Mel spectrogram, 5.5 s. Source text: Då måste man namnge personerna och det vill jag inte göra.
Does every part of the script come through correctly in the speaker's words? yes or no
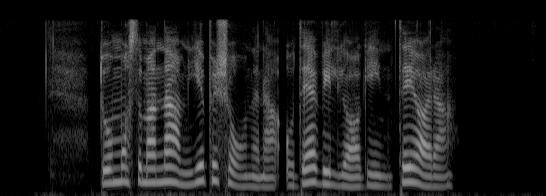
yes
